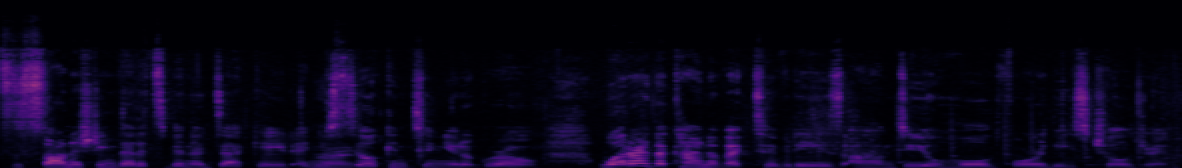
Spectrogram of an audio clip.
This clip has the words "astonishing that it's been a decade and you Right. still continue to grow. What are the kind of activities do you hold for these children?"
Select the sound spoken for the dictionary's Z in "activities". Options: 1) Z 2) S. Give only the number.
1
